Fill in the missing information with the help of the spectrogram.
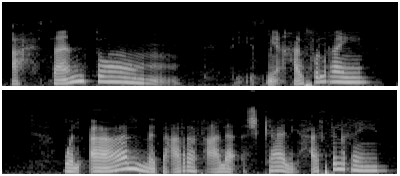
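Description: A woman with a fairly low voice leads a lesson for young children, her pitch rising and falling in lively swoops. She poses questions to the class and stretches out words slowly to model them, heard through a dull, lo-fi recording. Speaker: kindergarten teacher.

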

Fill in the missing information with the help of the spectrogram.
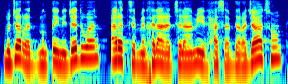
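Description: A man's voice: on the high side, quick pace, clean tone. A male English teacher with an Iraqi Arabic accent, patiently explaining a lesson and repeating each word with its translation. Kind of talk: recorded classroom lesson explanation.

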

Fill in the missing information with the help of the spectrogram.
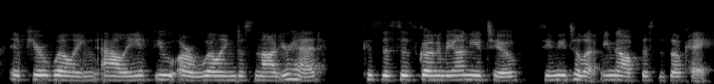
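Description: An earnest woman coach talks her online group through their beliefs, emphatic and encouraging at a medium pitch. Her voice comes over a video call with dull, lo-fi sound. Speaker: coach leading a group class.

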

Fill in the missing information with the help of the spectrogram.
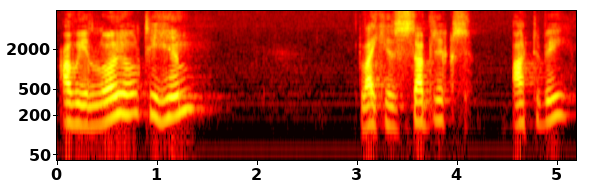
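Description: Slowly, in a fairly high voice, an older pastor gives a sermon inside a church sanctuary. He preaches with animation, moving around, pointing, and bursting into shouts as he plays out crowd voices.

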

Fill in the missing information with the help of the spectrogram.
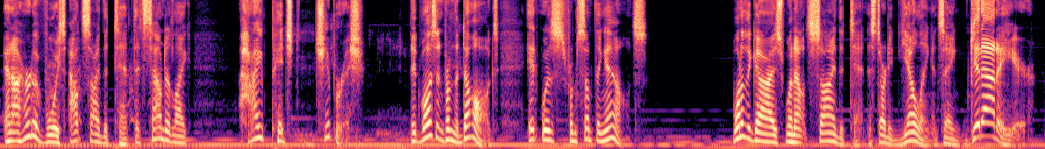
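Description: Man narrating with a lively, expressive pitch. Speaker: host and narrator. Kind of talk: scripted narration of a submitted story. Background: faint background music.

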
